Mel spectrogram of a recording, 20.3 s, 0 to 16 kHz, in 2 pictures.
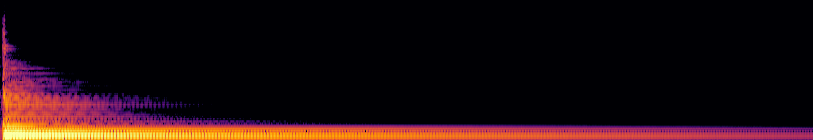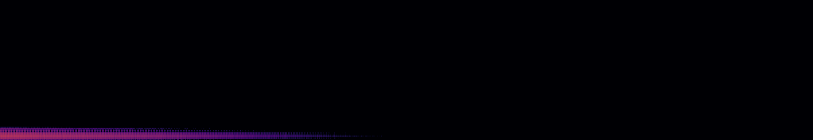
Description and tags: C minor. E (6th) string 8th fret, A (5th) string 6th fret. If any of these samples have any errors or faults, please tell me.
